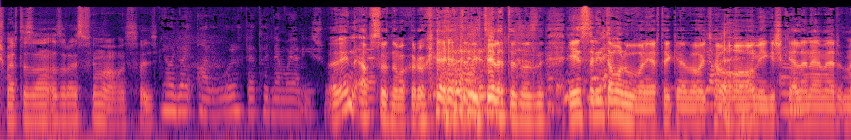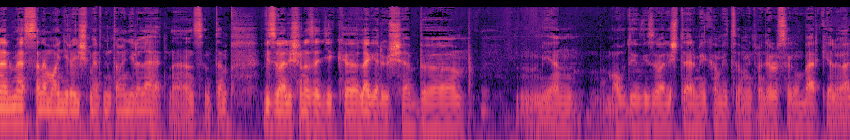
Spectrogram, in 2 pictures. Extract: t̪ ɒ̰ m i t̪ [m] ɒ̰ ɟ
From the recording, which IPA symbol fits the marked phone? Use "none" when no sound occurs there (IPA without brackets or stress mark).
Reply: m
